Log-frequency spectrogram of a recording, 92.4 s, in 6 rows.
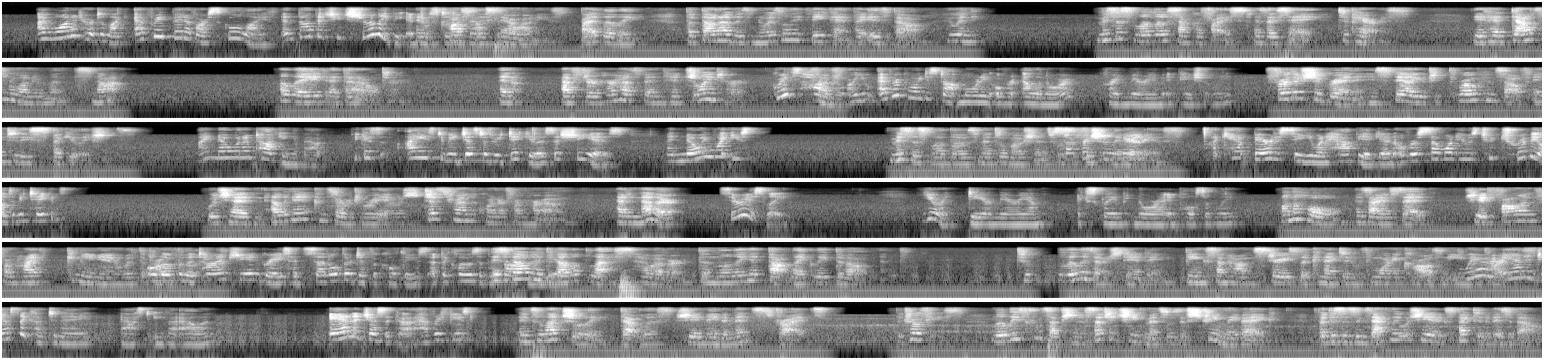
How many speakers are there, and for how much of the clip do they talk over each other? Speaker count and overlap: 2, about 6%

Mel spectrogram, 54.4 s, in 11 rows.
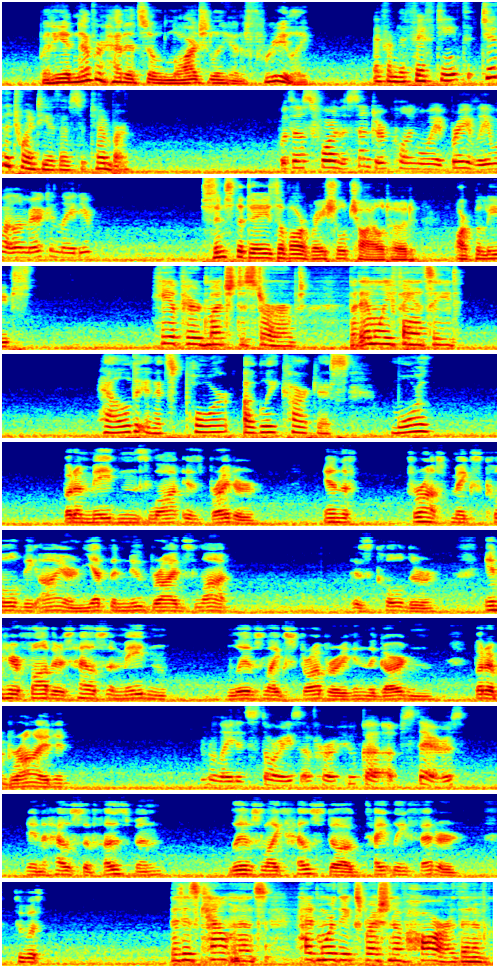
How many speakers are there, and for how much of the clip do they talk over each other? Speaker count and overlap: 7, no overlap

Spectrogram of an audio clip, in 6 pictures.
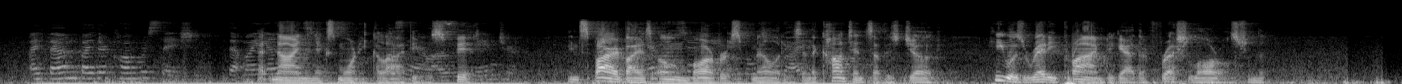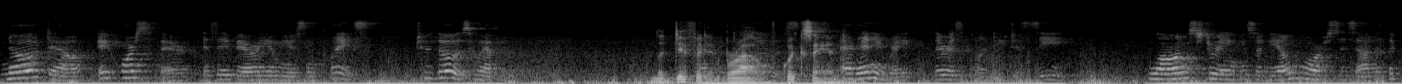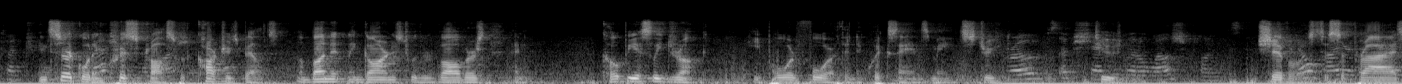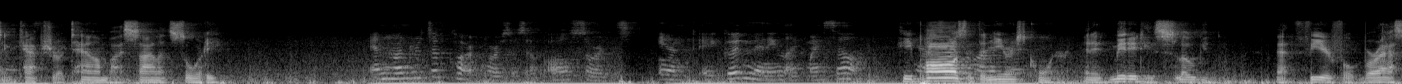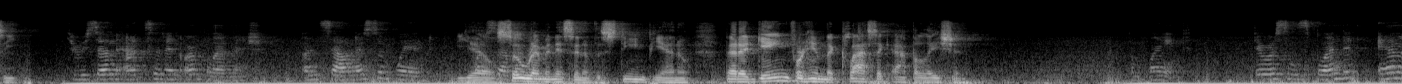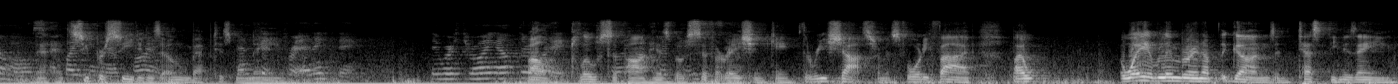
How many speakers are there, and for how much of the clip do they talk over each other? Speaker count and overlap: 2, about 22%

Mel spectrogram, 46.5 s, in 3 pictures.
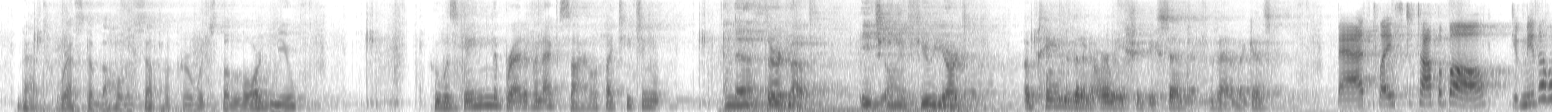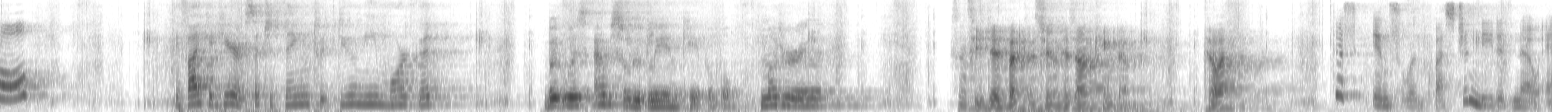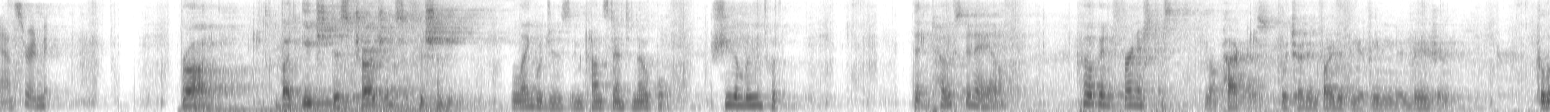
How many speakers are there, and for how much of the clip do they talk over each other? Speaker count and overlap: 8, no overlap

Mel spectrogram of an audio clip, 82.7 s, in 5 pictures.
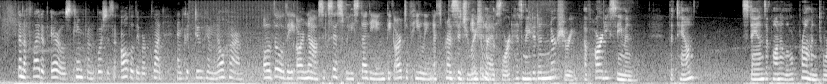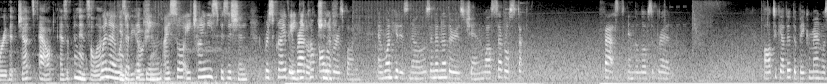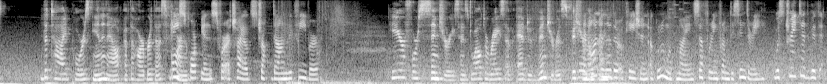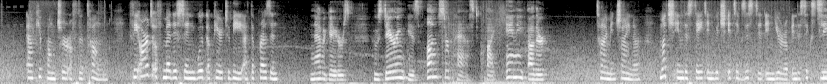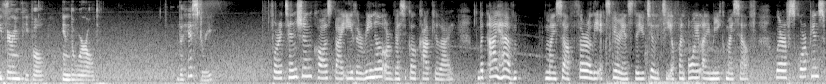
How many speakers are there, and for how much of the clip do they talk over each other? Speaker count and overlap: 3, about 7%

